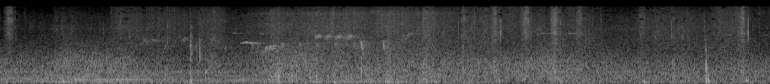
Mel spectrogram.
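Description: Leafy bushes rustle as a person pushes through them.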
